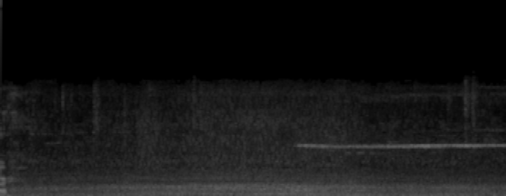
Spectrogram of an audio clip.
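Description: City street traffic noise: a steady hum of passing vehicles, with a low engine rumble swelling in the middle and a thin high whine coming in about halfway through. Voices murmur in the background.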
